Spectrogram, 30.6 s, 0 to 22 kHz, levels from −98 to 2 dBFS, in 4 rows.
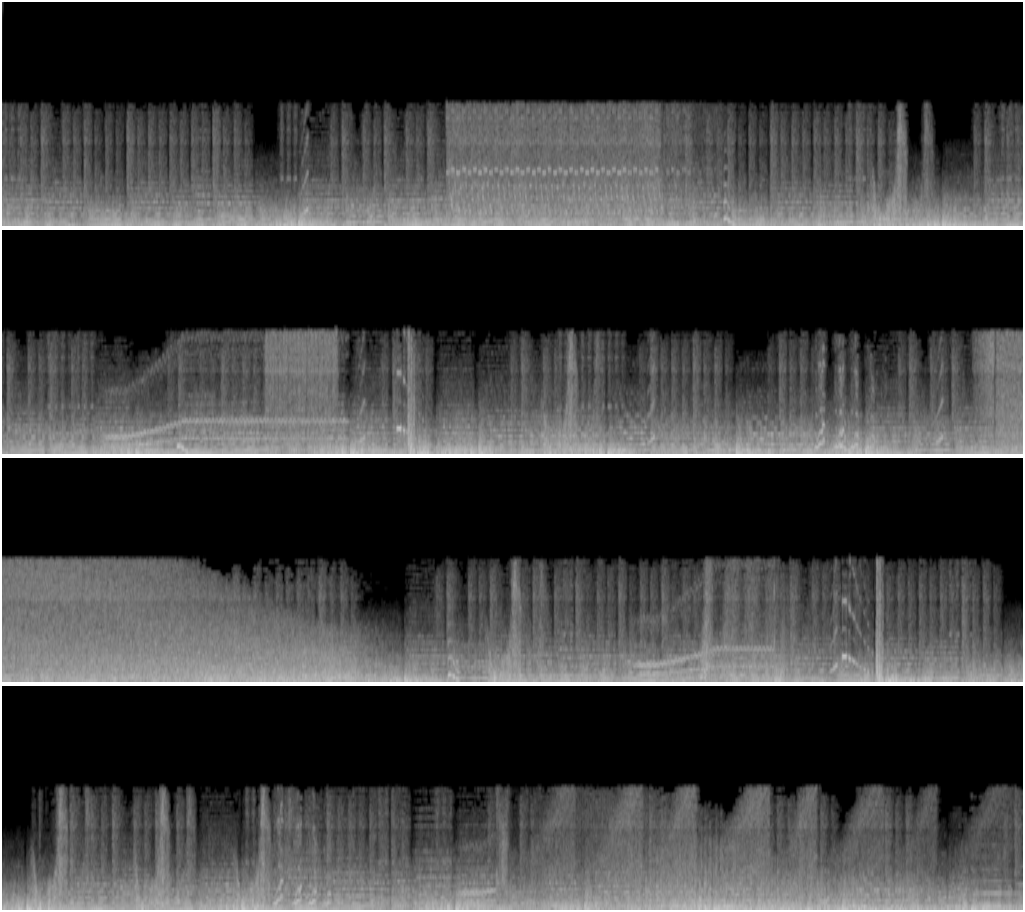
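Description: Nothing goes wrong anywhere in the audio, and the call link it travelled over is doing its ordinary job, with the top end easing off around 12 kHz, as you'd expect from that kind of connection.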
